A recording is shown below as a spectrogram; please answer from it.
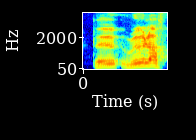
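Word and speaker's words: Roelof Botha: I can't pronounce what's how do you pronounce his name, Keith? Ruof BH Rulof BH Butter who says venture is not an asset class.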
